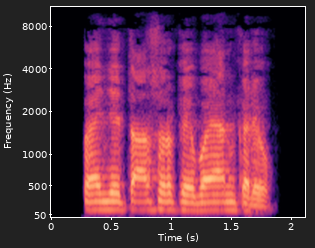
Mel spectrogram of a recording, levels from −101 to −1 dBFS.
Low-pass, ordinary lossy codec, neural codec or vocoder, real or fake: 9.9 kHz; AAC, 48 kbps; none; real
